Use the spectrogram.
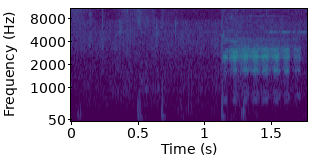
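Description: Sheep in the Minecraft video game bleat in a few short, soft calls, faint and close together over low background game noise.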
